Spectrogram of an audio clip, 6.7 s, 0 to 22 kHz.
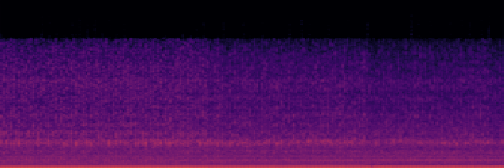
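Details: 1987 VoltMaster 4,000 W generator, 8 hp Briggs & Stratton flathead, after compression repair, under 3,000 W load: 120 V near 60 Hz (107 V unloaded). Steady even thump holding constant speed, no misses or knocks.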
